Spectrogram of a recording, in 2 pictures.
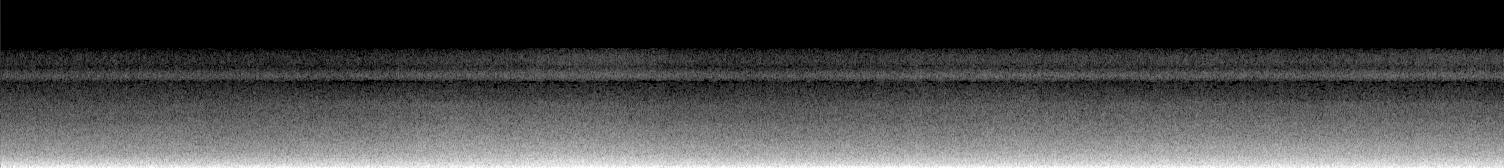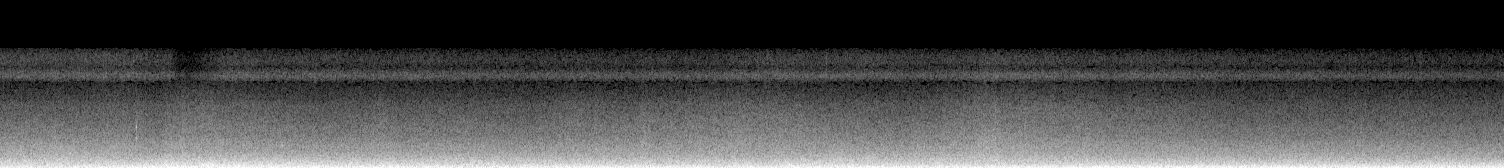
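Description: Sea surf washing onto the shore: a steady, continuous rush of waves.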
